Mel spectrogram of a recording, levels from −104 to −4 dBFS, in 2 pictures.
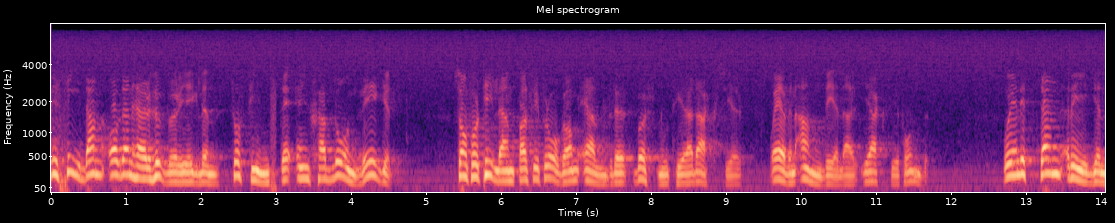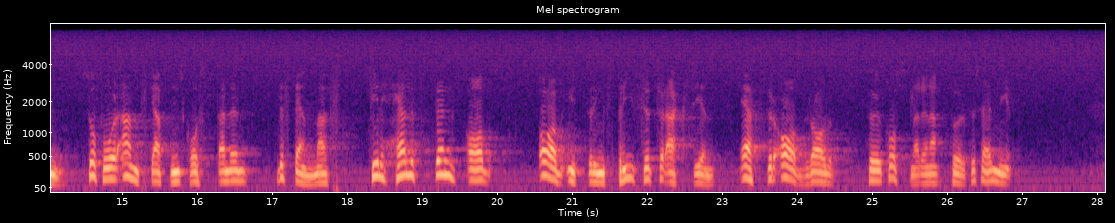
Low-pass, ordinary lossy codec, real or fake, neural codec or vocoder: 7.2 kHz; MP3, 64 kbps; real; none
